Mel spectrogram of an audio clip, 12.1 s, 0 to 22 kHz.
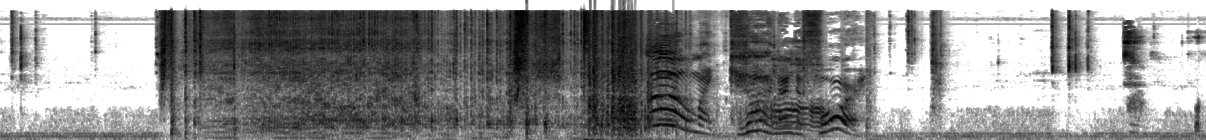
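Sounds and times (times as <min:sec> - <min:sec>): spinning top whirring hiss: 0:01.6 - 0:05.8
spinning tops clattering on plastic: 0:01.7 - 0:06.2.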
